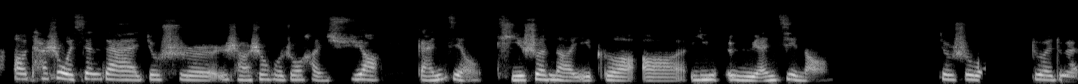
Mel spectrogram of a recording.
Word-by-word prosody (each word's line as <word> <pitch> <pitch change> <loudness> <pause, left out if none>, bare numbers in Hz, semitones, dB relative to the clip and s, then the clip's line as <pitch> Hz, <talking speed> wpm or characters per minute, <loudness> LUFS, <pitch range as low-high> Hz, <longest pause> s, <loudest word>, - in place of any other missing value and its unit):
哦， 250 - +3
它 260 +1 -3
是 285 +2 +2
我 255 -3 +9
现 240 +2 +1
在 215 -4 +2
就 220 +1 -1
是 220 0 -4 0.4
日 225 - -3
常 200 -3 -1
生 225 +2 0
活 215 -2 -3
中 215 +1 -2
很 195 -5 -6
需 225 +6 -6
要， 205 -4 +2 0.4
赶紧 205 +1 0 0.3
提 200 0 +2
升 215 +1 +3
的 180 -4 +1
一 180 +2 -1
个， 185 -2 +1
呃， 170 -1 -2
英 210 +1 +2
语 195 -3 +2
言 180 +4 +2
技 220 +2 +1
能。 185 -4 -3 1.3
就 230 -2 +1
是 225 - -2
我 200 -2 +3 0.5
对， 215 -3 +1
对， 210 +1 -3
210 Hz, 190 characters per minute, -21 LUFS, 195-225 Hz, 1.3 s, 我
